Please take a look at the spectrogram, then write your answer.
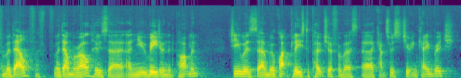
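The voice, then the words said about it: Voice slightly congested from cold. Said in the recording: “Excuse me, I've got a bit of a cold.”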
